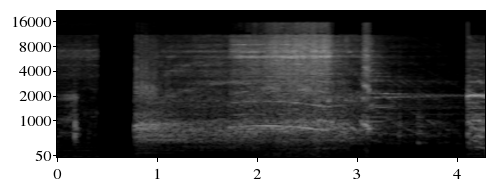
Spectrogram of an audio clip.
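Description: Hitachi C10FCE miter saw running through a 45-degree cut in a piece of door trim. It starts suddenly about a second in and dies away after about three seconds.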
